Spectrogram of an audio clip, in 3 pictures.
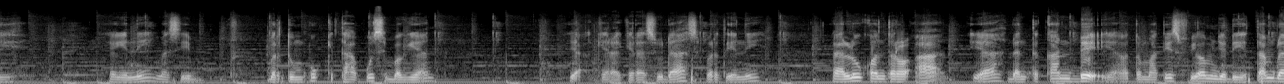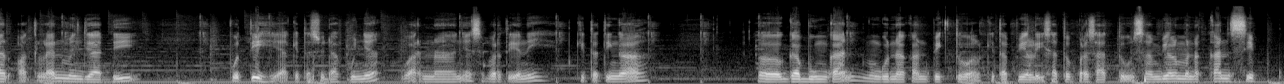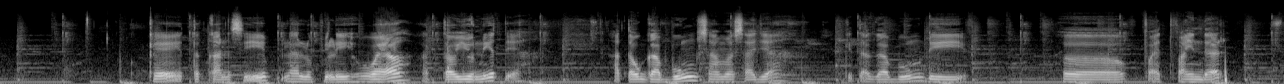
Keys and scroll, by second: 0.4 v, 1.7 Delete, 4.9 ctrl+a, 6.1 z, 7.0 space, 9.0 d, 12.5 z, 13.9 space, 16.3 v, 18.4 z, 19.7 space, 20.3 v, 34.1 space, 35.0 z, 36.2 space, 37.0 v.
